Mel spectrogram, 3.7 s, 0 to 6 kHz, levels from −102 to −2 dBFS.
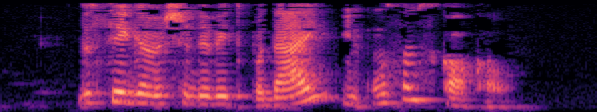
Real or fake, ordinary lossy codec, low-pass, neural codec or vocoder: real; MP3, 24 kbps; 5.4 kHz; none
